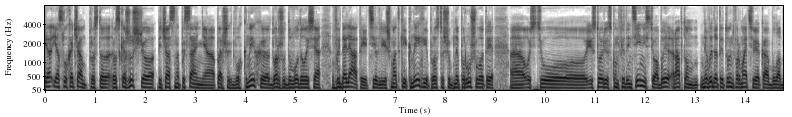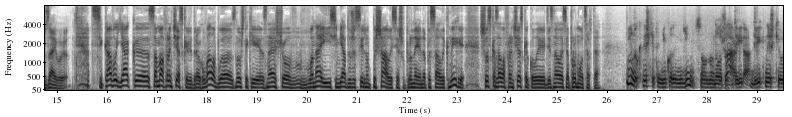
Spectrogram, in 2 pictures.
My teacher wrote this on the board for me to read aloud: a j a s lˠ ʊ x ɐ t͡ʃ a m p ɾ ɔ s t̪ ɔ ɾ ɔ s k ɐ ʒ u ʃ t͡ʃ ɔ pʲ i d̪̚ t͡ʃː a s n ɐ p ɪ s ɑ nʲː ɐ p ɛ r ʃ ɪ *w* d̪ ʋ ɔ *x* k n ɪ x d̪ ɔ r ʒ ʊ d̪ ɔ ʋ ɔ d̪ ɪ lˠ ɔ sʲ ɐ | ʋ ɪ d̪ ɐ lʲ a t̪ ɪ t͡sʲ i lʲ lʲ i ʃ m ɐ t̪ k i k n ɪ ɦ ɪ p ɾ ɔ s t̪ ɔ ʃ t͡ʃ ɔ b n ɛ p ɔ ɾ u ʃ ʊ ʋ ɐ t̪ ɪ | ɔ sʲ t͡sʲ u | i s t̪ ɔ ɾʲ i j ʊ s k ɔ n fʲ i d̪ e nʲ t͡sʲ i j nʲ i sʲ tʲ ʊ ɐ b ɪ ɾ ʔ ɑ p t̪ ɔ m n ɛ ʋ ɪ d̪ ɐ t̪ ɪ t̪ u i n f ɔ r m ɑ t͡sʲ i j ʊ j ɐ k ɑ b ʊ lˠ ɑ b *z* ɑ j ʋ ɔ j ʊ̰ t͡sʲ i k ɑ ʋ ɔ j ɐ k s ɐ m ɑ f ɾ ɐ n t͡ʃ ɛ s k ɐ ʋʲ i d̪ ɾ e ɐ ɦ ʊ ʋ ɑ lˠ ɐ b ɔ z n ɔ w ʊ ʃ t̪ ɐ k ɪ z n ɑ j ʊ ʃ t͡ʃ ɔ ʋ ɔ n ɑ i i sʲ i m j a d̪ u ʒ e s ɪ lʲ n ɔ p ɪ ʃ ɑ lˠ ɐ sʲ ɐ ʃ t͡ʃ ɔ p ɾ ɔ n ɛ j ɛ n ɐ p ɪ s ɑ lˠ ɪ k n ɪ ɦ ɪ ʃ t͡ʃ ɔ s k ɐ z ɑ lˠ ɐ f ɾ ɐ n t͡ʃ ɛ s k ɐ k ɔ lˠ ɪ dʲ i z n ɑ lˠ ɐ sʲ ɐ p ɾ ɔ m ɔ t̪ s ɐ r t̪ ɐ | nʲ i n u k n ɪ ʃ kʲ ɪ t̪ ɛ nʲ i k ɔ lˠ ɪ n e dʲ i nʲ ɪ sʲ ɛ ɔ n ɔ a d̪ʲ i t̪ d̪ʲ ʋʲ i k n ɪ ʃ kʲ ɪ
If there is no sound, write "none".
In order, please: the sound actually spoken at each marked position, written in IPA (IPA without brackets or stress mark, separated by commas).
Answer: ɣ, x, z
